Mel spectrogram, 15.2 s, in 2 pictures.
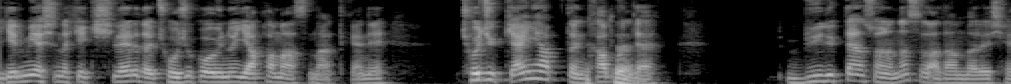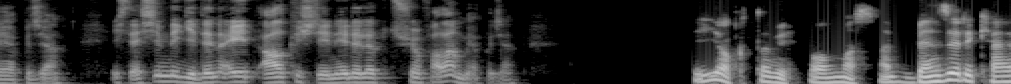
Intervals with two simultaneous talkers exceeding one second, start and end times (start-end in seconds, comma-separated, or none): none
